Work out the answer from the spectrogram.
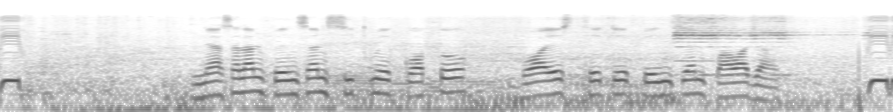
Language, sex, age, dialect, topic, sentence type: Bengali, male, 41-45, Standard Colloquial, banking, question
